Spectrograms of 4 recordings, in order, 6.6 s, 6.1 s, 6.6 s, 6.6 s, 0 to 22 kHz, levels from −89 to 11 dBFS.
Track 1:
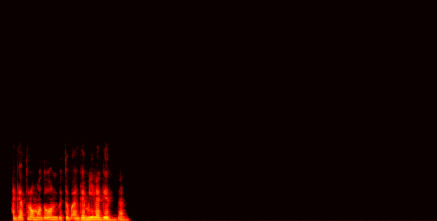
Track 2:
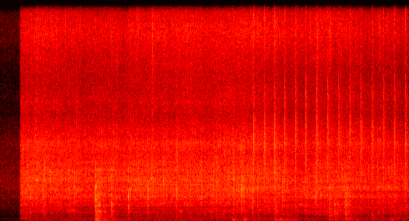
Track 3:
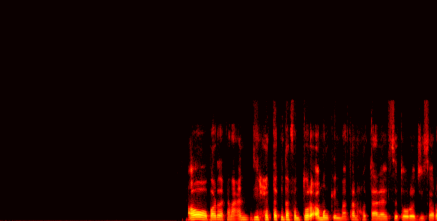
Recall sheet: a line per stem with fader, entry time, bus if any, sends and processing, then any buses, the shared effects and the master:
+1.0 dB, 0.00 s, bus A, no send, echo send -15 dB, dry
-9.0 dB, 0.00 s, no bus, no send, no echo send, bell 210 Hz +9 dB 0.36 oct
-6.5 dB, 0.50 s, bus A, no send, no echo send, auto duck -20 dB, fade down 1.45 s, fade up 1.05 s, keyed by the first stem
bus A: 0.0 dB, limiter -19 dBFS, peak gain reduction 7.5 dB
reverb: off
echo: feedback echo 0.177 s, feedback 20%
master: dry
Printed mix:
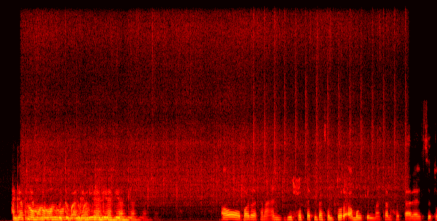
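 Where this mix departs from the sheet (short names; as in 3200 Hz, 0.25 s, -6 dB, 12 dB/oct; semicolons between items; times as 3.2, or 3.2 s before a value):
stem 1 +1.0 dB -> +9.0 dB; stem 2 -9.0 dB -> -19.5 dB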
